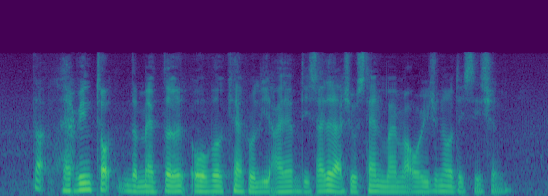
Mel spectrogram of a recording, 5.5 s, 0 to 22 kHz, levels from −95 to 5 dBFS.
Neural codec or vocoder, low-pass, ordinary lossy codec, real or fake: codec, 16 kHz in and 24 kHz out, 0.8 kbps, FocalCodec, streaming, 65536 codes; 7.2 kHz; MP3, 64 kbps; fake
